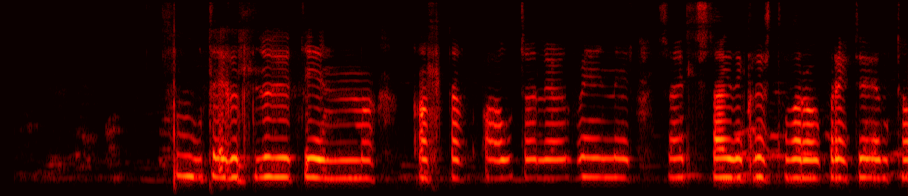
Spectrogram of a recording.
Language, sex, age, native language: Icelandic, male, 18-19, Icelandic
